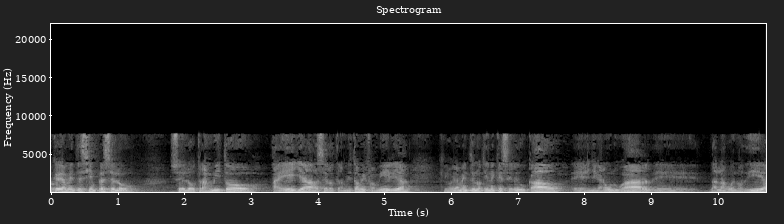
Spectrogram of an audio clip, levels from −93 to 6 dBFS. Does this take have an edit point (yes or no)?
no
